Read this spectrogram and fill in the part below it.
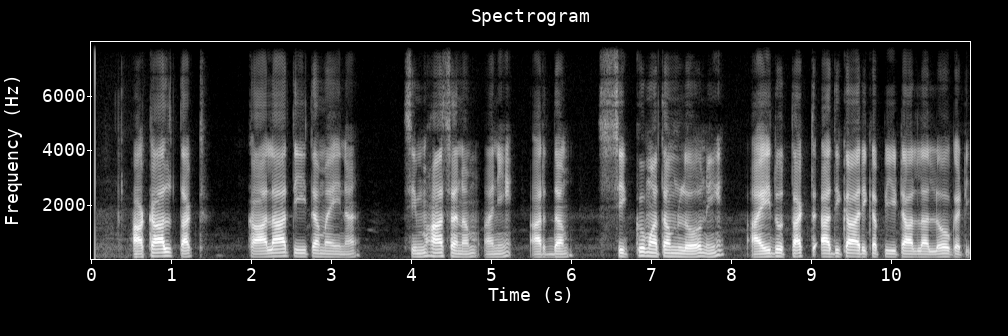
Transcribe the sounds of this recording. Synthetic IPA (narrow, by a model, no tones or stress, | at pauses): ɐkaːlt̪ɐk̚t̪ | kaːlaːt̪iːt̪ɐmɐjnɐ | simɦaːsɐnɐmɐni | ɐ̰ɾd̪ʱɐm | sikːumɐt̪ɐmloːni | ɐ̰jd̪ut̪ɐk̚t̪ɐd̪ʱikaːɾikɐpiːʈaːlːɐlɔːkɐʈḭ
